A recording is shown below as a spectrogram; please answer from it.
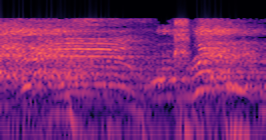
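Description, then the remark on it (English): A dog lets out loud, shrill screaming howls, its pitch sweeping up and down in wavering, continuous cries, after its owner decided it had had enough Cheerios. “If I give you more Cheerios, will you stop screaming? Okay.”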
